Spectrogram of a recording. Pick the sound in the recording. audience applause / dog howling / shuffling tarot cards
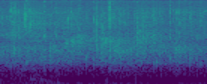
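audience applause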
